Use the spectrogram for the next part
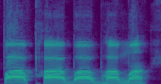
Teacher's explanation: ओष्ठ व्यंजन में आप देखेंगे जो दोनों होठ होते हैं आपके, होठ ये जो है स्पर्श करते हैं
